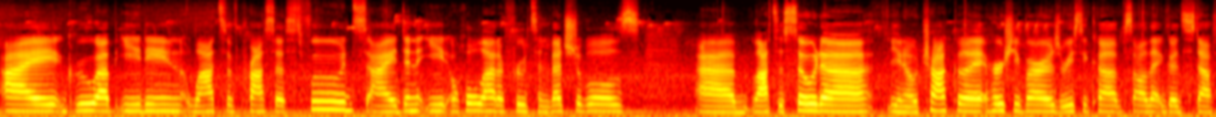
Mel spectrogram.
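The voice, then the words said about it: Midwestern American accent, northern vowel shift. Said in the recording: “born and raised in the good old Midwest, as if you couldn't tell from this great northern vol shift ... it's a great voice and it's a great accent”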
